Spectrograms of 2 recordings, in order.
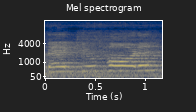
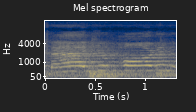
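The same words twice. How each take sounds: First: It is said in a plain, ordinary accent. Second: It is said in a posh, upper-class accent.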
